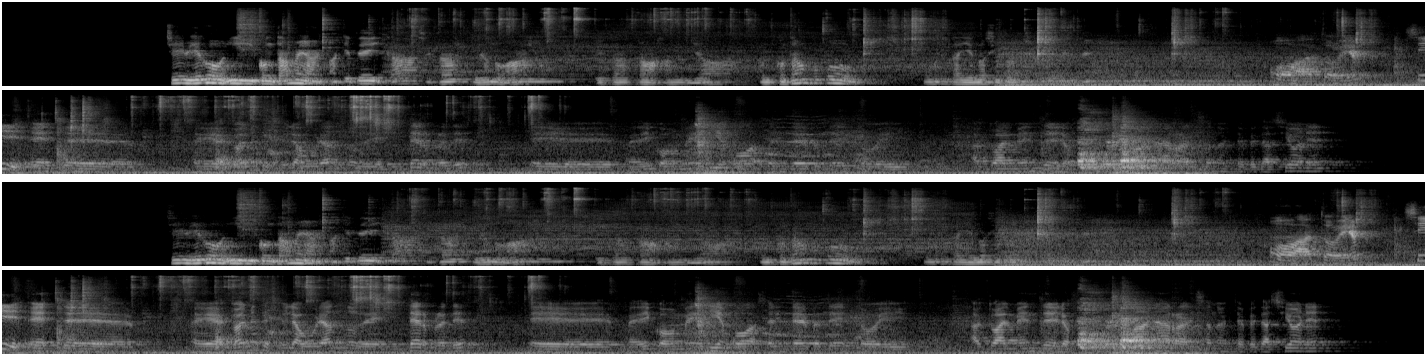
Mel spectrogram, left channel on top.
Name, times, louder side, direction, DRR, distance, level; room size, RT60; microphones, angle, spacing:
voice 1, 1.6-8.6 9.2-10.9, left 3 dB, 65° left, 11 dB, 0.6 m, -30 dB
sound 1, 2.3-9.5 9.8-10.8 11.1-12.8 13.1-13.8 14.5-19.9, left 2 dB, 10° left, 0.9 m, -35 dB
sound 2, 3.8-9.7, right 3 dB, 80° right, 1.7 m, -45 dB
sound 3, 9.9-26.3, equal, 10° right, 2.1 m, -34 dB
voice 2, 12.7-15.6 16.1-18.9 19.5-23.3 23.9-27.4, right 4 dB, 50° right, 7 dB, 0.8 m, -34 dB
11.0 x 3.9 x 5.4 m, 1.1 s
head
